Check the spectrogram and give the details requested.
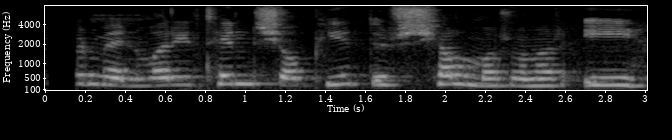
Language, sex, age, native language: Icelandic, male, 12, Icelandic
